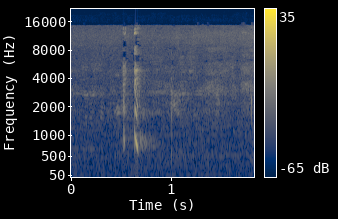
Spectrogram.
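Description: Two quick, sharp hiccups close together in a quiet room.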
